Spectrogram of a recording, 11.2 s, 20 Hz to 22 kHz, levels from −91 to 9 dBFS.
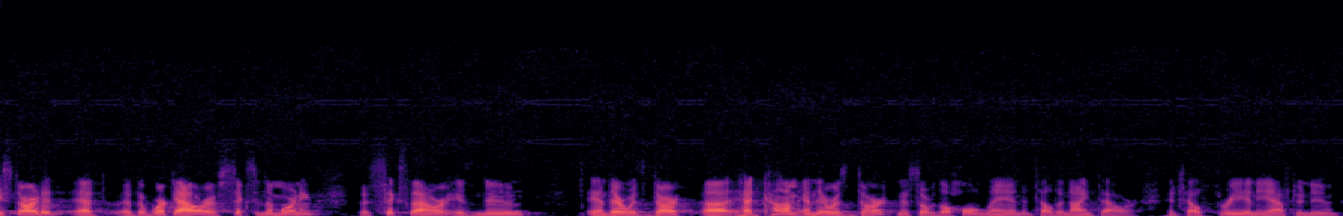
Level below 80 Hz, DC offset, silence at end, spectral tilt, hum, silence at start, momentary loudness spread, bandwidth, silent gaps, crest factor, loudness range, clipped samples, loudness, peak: -70 dBFS; under 0.1%; 0.05 s; -7.5 dB/octave; none; 0 s; 12 LU; 12.5 kHz; none; 24 dB; 6 LU; under 0.1%; -29 LUFS; -6 dBFS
